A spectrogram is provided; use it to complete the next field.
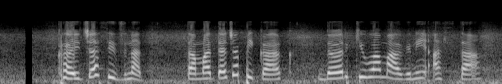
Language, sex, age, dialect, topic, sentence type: Marathi, female, 18-24, Southern Konkan, agriculture, question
